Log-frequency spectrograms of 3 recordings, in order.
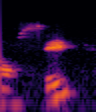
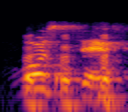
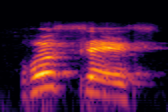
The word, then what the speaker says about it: Roces: très bien interprété par Martin Rosset. C'est. Rossès. Ah, c'est non. Et pourtant, vous venez du Sud, hein, alors vous devriez le savoir. Rossès. Eh bien oui, mais des fois, on n'ose pas prononcer le S ou c'est le contraire. Voilà. Si, je suis espagnol, on va le faire à fond.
